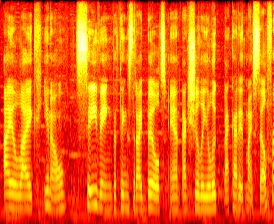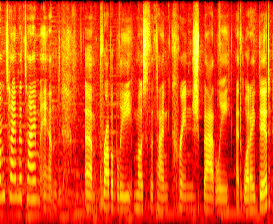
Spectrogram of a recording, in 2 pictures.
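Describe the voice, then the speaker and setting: A woman's voice: fairly low pitch, measured pace. Chatty young Dutch woman, giggly voiceover. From Netherlands. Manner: chatty, giggly, self-deprecating, with many fillers and restarts. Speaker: Sims speed build vlogger. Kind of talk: casual rambling voiceover. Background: soft background music.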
